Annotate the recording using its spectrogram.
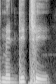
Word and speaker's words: Medici: You don't pronounce it like that. You pronounce it with respect. Pronounce with respect. – Medici. – Are you a fool? It's called, it's pronounced Medici.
